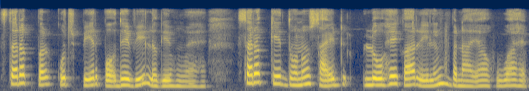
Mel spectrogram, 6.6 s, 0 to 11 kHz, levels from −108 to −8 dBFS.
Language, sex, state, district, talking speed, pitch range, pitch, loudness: Hindi, female, Delhi, New Delhi, 170 wpm, 200-255 Hz, 225 Hz, -16 LUFS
